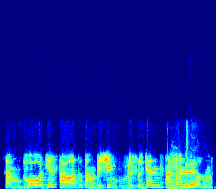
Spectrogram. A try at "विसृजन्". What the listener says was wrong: विसृजन இல்ல, விசர்ஜன். there is no r in v.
